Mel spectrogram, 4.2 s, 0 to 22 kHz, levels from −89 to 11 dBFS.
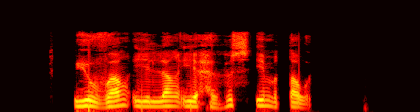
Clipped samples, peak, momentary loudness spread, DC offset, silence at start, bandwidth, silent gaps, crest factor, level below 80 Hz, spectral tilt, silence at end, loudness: under 0.1%; -2 dBFS; 8 LU; under 0.1%; 0.75 s; 8 kHz; 2.80-2.88 s; 20 dB; -52 dBFS; -6 dB/octave; 1.1 s; -20 LUFS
